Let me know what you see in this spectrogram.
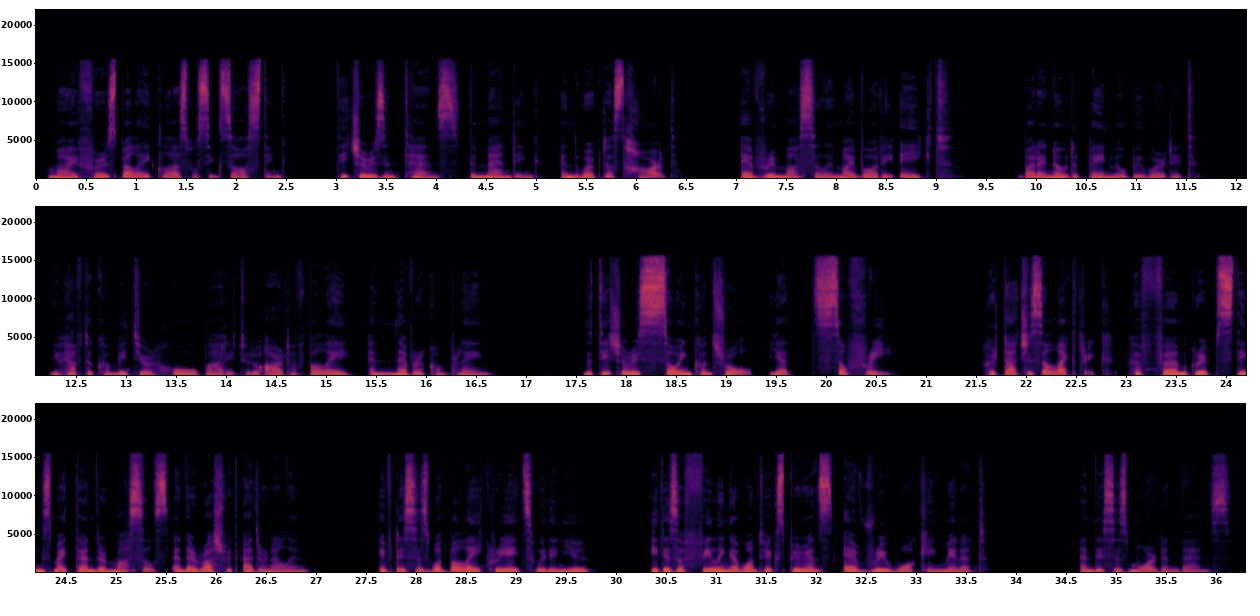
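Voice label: Croatian, Female, English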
